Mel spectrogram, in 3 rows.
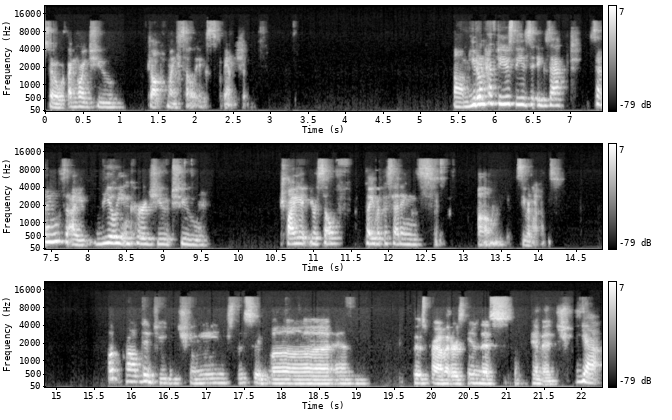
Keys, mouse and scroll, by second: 0.2 2, 9.2 click.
